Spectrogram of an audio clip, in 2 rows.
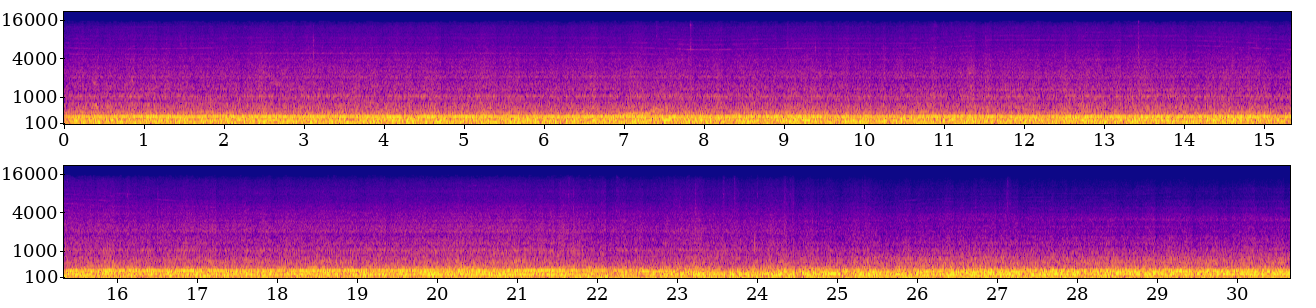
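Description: Cabin noise of a Boeing 737-800 on final approach: the CFM56-7B jet engines give a steady loud hum under a rush of air. About 22 seconds in the hum shifts and a deeper rumble takes over as the airliner touches down and rolls on the runway.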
